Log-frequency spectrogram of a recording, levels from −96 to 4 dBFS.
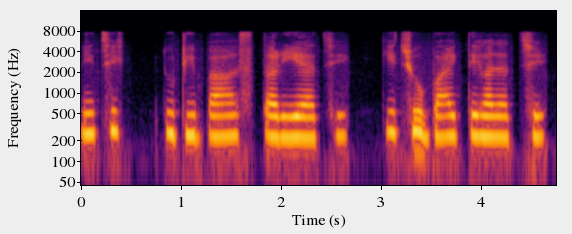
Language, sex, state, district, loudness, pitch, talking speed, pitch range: Bengali, female, West Bengal, Cooch Behar, -15 LUFS, 235 Hz, 115 wpm, 230-255 Hz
